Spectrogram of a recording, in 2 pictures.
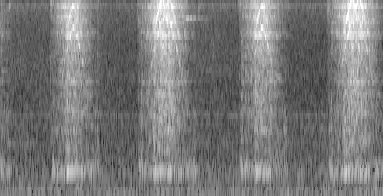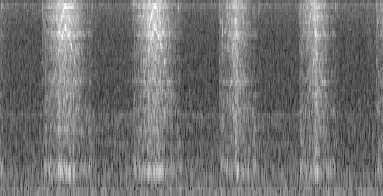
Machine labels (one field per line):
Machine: slide rail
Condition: normal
